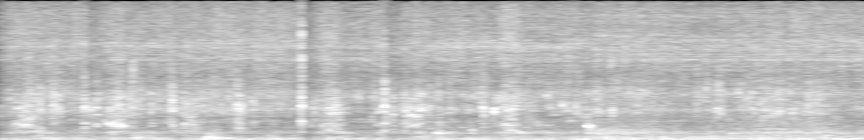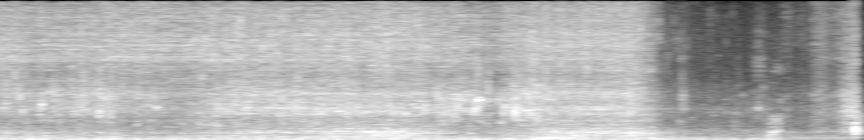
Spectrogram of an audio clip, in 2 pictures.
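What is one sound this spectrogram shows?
Tap water runs and splashes onto a vegetable in a sink.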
